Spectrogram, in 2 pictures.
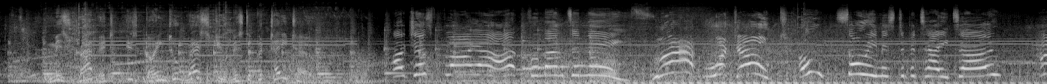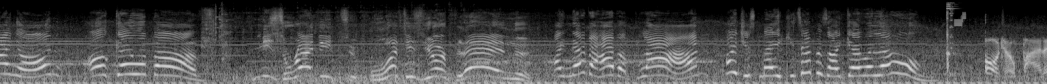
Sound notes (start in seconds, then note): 6.9 screams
